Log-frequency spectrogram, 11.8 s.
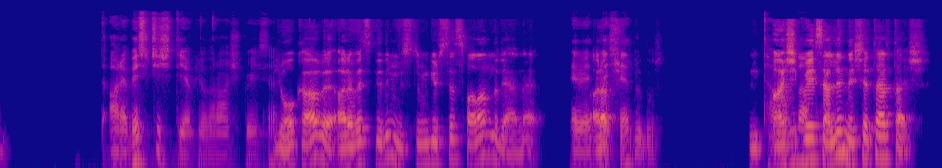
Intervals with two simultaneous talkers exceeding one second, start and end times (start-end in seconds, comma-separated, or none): none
